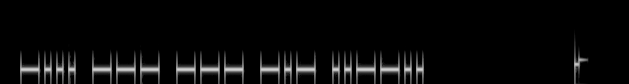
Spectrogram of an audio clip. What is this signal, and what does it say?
Morse code, heard as a keyed tone, about 20 wpm, 700 Hz. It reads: BOOK?
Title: Sentences from Top 1400 Words 20wpm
